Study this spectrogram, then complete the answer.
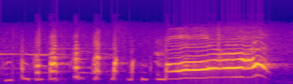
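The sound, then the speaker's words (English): A hen named Hortense, still sitting on her nest, gives a quick run of about nine short, rhythmic clucks, then breaks into one long, drawn-out complaining squawk that rises and fades. No one speaks. “See, how about this nest? Oop. Hen still sitting on it.”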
